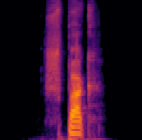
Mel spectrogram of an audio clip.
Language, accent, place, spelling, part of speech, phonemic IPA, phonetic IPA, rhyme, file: German, Germany, Berlin, spack, adjective, /ʃpak/, [ʃpakʰ], -ak, De-spack.ogg
- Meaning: 1. thin, scrawny (having an unusually low amount of both muscle and fat) 2. dry, brittle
